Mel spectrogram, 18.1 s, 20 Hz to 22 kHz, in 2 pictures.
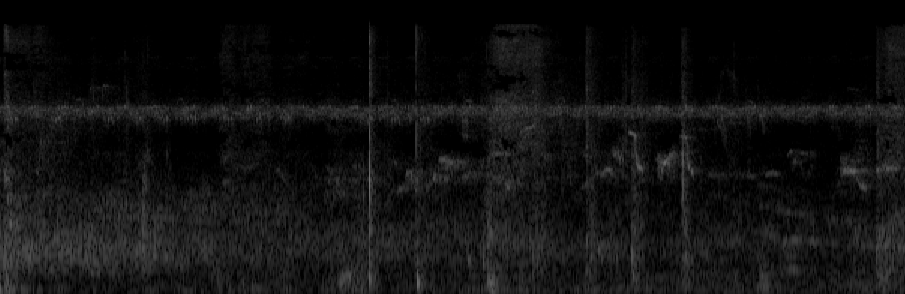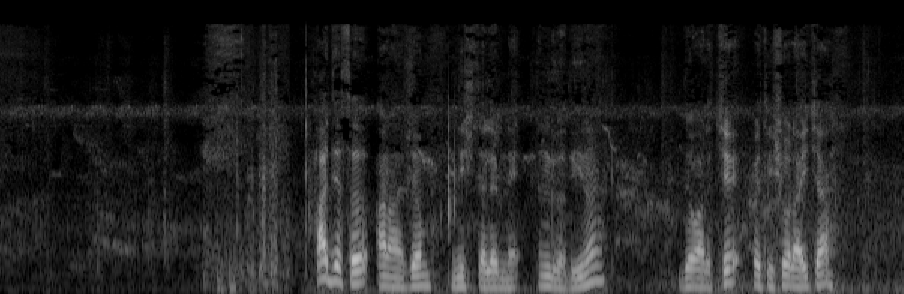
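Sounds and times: faint chirps: 0:00.0 - 0:17.8
insects trilling: 0:00.0 - 0:18.0.

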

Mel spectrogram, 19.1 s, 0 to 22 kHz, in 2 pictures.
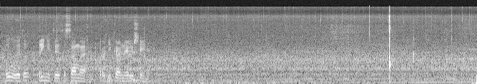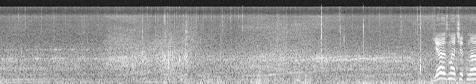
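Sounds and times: electric bike motor hum: 0:00.0 - 0:19.0
tyres on wet road: 0:00.0 - 0:19.0
wind noise: 0:09.0 - 0:19.0.

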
